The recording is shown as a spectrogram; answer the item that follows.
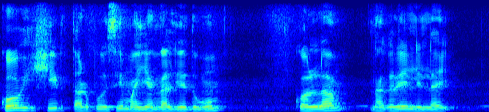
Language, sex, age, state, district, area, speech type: Tamil, male, 18-30, Tamil Nadu, Tiruvannamalai, rural, read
